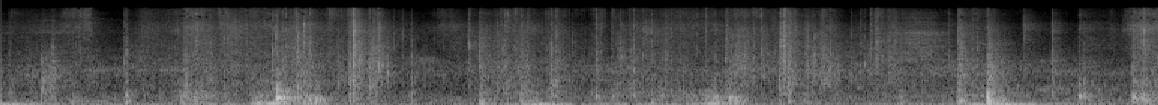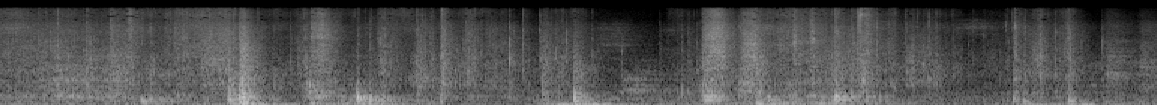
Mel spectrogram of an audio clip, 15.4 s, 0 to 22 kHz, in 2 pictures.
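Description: Shrink-wrapped 2022 Bowman Draft Super Jumbo hobby boxes being lifted out of their cardboard case and set down on the table: a string of dull thumps and knocks with plastic wrap crinkling between them.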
